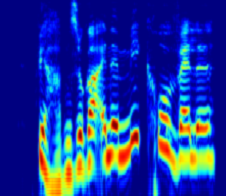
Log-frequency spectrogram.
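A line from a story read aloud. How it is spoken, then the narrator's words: Calling from another room. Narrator (German): ruft Mama aus der Küche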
